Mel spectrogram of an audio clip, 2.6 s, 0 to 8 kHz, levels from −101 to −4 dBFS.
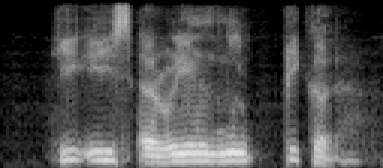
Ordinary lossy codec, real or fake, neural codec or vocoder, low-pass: none; fake; codec, 24 kHz, 1.5 kbps, HILCodec; 7.2 kHz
